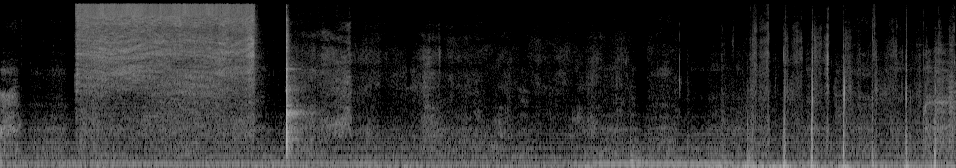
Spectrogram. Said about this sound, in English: I'm going to clean the grease and grime off the back side of the rotor.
